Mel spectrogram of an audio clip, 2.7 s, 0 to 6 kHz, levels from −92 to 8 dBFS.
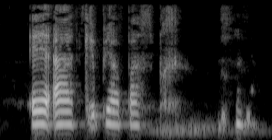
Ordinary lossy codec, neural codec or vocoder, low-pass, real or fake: MP3, 48 kbps; none; 5.4 kHz; real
